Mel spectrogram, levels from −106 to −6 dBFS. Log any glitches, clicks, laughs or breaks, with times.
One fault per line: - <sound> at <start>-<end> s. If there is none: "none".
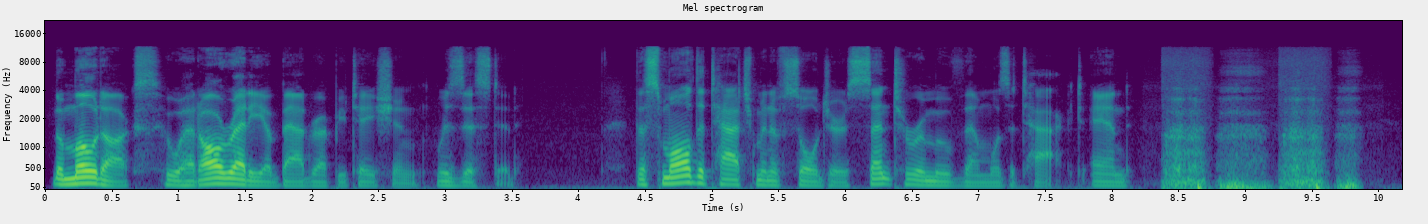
- breath at 8.4-9.9 s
